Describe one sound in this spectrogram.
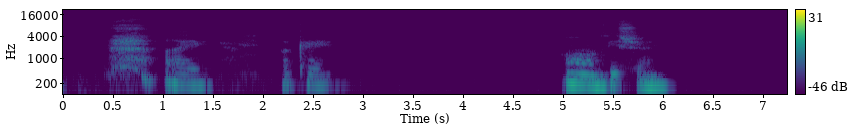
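A middle-aged woman speaks calmly and warmly into a close microphone, with pauses.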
